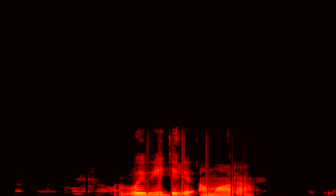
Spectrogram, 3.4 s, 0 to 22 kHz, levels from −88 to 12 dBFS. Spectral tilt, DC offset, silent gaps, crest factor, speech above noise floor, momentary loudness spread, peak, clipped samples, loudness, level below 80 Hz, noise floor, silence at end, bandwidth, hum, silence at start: -5.5 dB/octave; under 0.1%; none; 20 dB; 47 dB; 19 LU; -18 dBFS; under 0.1%; -34 LUFS; -70 dBFS; -80 dBFS; 0.8 s; 8 kHz; none; 0.2 s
